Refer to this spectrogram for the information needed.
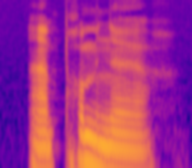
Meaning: walker
- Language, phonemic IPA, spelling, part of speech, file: French, /pʁɔm.nœʁ/, promeneur, noun, Fr-promeneur.ogg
